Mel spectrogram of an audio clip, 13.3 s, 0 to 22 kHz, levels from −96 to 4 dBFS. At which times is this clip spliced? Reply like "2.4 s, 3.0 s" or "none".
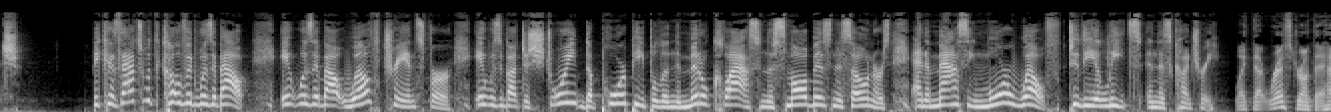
5.7 s, 10.6 s, 12.3 s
